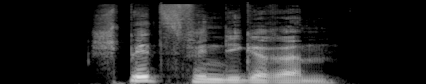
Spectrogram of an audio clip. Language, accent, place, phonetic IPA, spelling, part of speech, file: German, Germany, Berlin, [ˈʃpɪt͡sˌfɪndɪɡəʁəm], spitzfindigerem, adjective, De-spitzfindigerem.ogg
- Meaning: strong dative masculine/neuter singular comparative degree of spitzfindig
